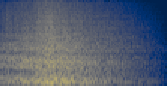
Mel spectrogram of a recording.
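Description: A whoosh sound effect for an animated logo: a noisy swell that builds over about half a second, then fades away over the next second and a half.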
